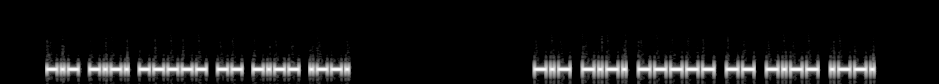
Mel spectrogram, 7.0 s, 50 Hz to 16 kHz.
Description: Morse code, heard as a keyed tone, about 37 wpm, 700 Hz. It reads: KC0MYP KC0MYP
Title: Speed Racing - USA 2x3 Call Signs 30wpm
